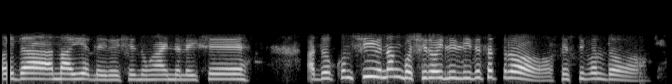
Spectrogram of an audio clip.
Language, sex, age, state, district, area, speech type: Manipuri, female, 45-60, Manipur, Ukhrul, rural, conversation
